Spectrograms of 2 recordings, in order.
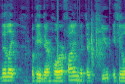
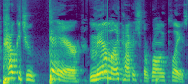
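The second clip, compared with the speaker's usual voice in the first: angry customer rant; 6 semitones higher, 5 dB louder than usual. Acted. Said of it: "She's just going off on him".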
